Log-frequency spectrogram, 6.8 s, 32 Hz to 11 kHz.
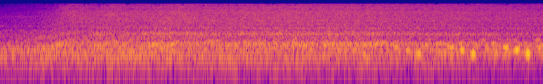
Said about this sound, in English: And we were so happy to secure the first permit ever in Central Park to fly drones. This is one system, it's 1,000 drones that all are connected, and with one press on the button they come in the air.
